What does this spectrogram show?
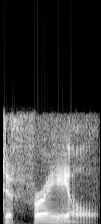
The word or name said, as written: defrayal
